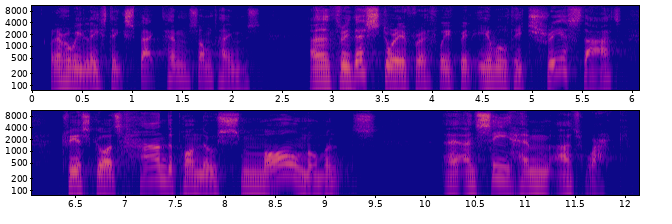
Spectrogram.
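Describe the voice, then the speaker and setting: A man speaks fairly slowly in a dark, mellow tone. His pitch varies in an ordinary way. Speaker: church service leader. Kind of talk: sermon. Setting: church.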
